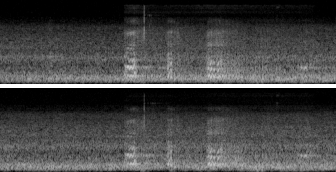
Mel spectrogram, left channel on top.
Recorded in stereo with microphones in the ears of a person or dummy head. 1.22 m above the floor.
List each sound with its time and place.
1.2 s a cat meowing: 25° left (ahead or behind), 1.1 m; by 3.2 s centre (ahead or behind), 2 m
